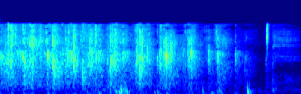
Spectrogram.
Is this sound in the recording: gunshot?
no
